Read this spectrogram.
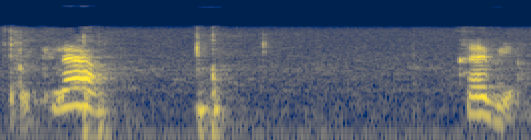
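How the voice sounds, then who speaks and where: Slow, patient woman teaching reading. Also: lo-fi sound, slight background noise. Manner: slow, patient, repeats sounds and words for pupils. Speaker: primary school teacher. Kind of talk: reading lesson for young children.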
